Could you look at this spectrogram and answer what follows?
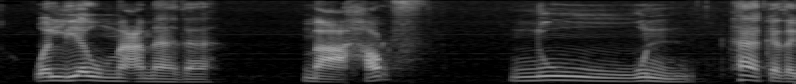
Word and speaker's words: نون: مع حرف نون، هكذا ينطق نون، كيف يكتب؟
